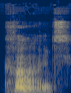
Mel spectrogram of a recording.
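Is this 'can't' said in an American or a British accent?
British. It is said in a British accent. "در بریتیش هم که میشه can't"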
